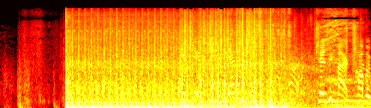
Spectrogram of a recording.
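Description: Rapid gunfire rattles loudly in a video game.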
